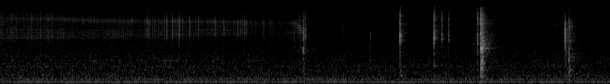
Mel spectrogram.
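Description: Thin plastic backing film being peeled off a freshly applied anti-glare phone screen protector, a faint hiss, then a handful of light, sharp clicks and taps in the second half as the film comes away and the phone is handled.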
